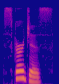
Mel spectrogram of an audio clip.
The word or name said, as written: scourges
